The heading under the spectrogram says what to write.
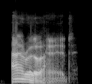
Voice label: "arrowhead", British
